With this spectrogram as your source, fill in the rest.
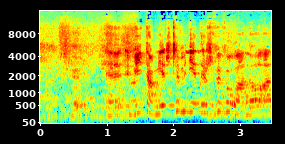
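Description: A woman speaks cheerfully close by.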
